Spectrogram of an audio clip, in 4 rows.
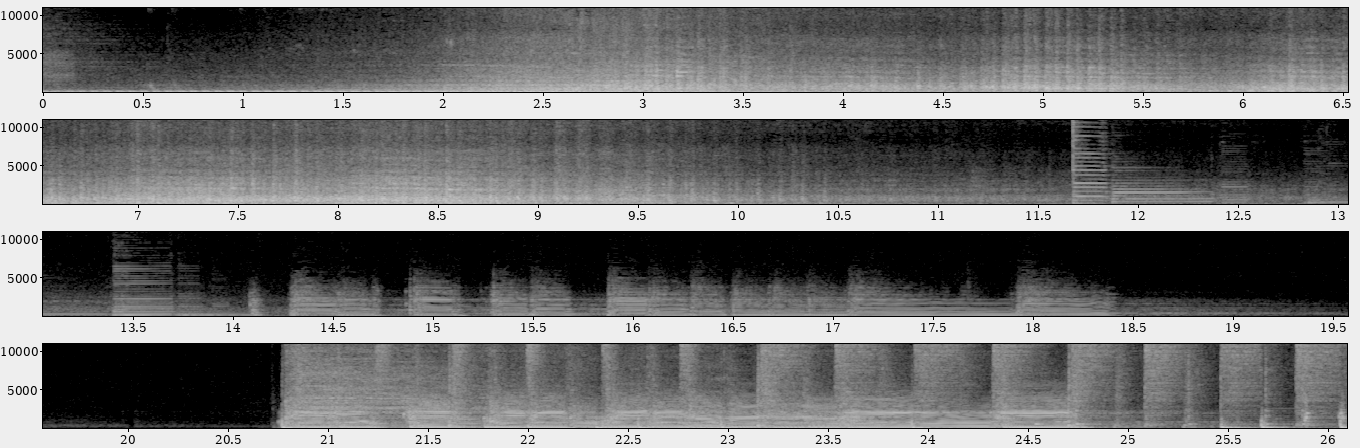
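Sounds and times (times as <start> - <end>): train rumbling past: 0.0 - 13.3.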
